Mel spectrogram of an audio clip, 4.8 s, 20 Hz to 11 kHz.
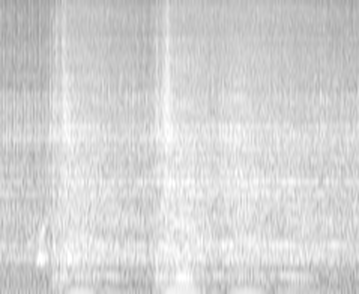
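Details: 2007 Renault Logan 1.6 8-valve engine, driven about 20,000 km with the knock: engine blipped twice from idle, a hard knock rising and falling with revs over rough running; engine knock, cause unknown.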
